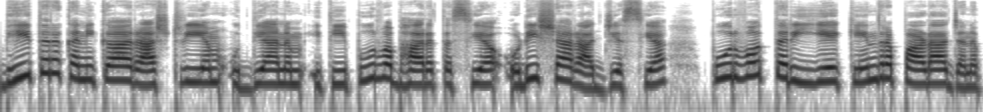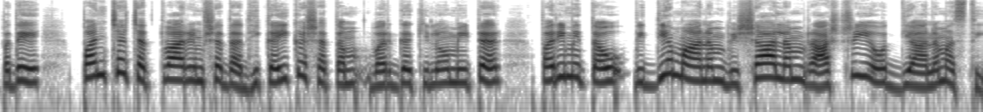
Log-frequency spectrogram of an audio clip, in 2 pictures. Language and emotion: Sanskrit, neutral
